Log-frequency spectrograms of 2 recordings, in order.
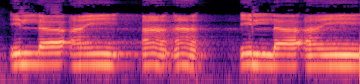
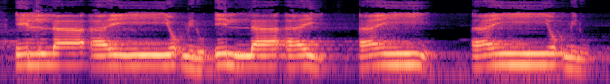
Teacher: فيسبق اللسان إلى الهمز فيصحب الهمزة صوت من الخيشوم · Shown in: first take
